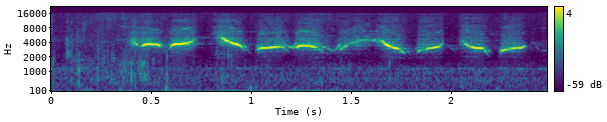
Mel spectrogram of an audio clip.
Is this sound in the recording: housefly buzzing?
no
